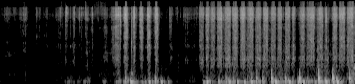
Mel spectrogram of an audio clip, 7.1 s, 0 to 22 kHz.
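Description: Sandpaper rubbing across an RC car battery tray on a Redcat Kaiju V1, close scratchy strokes that start sparse and faint, then settle into a steady, louder back-and-forth rhythm.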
